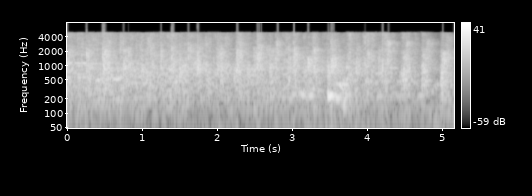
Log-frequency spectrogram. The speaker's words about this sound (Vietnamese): Rồi chúng ta trong một tràng pháo tay cảm ơn hai bé.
